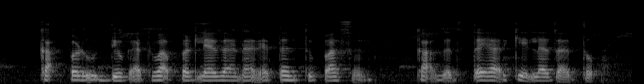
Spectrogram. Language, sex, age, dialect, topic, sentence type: Marathi, female, 25-30, Northern Konkan, agriculture, statement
